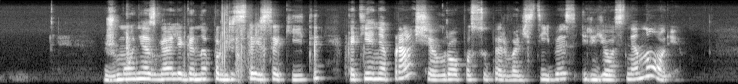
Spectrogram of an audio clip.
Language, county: Lithuanian, Vilnius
